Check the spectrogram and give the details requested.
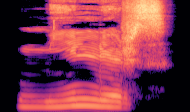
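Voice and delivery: dragon-like menacing growl. Reading a story, the coach growls a name, with real menace. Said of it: "прорычал тренер с настоящей драконовской угрозой в голосе".

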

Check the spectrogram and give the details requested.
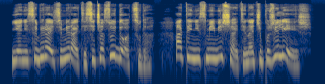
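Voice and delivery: high, desperate, voice cracking and breaking. Narrator reading a criminal's reply to her question, shouted in a breaking voice. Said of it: "крикнул он срывающимся голосом".

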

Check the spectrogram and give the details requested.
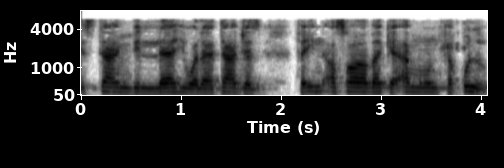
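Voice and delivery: normal talking voice

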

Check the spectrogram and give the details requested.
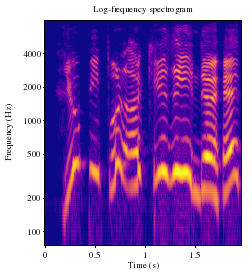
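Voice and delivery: very high-pitched put-on Indian accent. Repeating another speaker's line while pitching a series, in an Indian accent. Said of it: "mais rajoute un accent indien dedans".

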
